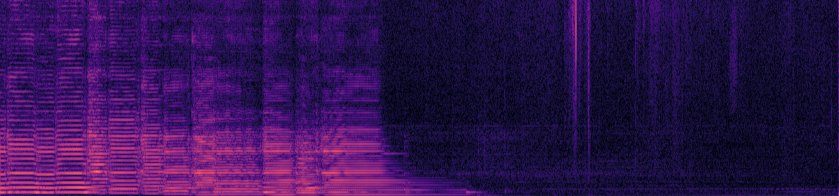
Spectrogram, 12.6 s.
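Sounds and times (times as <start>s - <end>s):
cello: 0.0s - 7.7s.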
